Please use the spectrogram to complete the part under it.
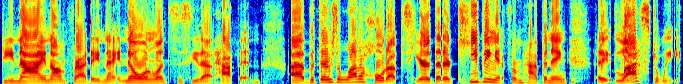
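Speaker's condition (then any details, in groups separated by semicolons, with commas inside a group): No condition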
